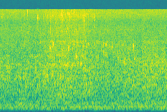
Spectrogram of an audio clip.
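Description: Near silence: faint, steady outdoor ambience with a soft even hiss.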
